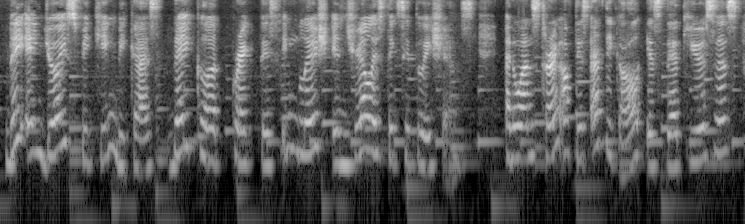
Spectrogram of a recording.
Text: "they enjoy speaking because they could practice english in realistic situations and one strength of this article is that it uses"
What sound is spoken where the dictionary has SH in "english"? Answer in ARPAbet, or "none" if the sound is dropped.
SH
